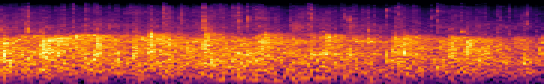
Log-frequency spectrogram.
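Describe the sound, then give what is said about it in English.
Steady audience applause for the kitchen team, a dense, even patter of many hands clapping at once, holding at a fairly loud level throughout with no voices standing out. “So, yeah, a round of applause for the kitchen team.”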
